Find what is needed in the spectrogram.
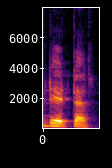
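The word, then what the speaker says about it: debtor: और जो विपक्षी पक्ष का डिफेंडेंट है उसका नाम हो जाता है जजमेंट डेटर, निर्णित ऋणी। निर्णित ऋणी, जजमेंट डेटर। कैपिटल मत बोलिएगा, बी साइलेंट रहता है।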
